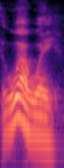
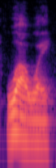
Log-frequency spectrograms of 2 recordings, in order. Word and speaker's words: Huawei: y la otra es Huawei o Huawei Según como le guste pronunciarlo yo pienso que lo tenemos que pronunciar en castellano le vamos a decir Huawei eh Cuál es la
